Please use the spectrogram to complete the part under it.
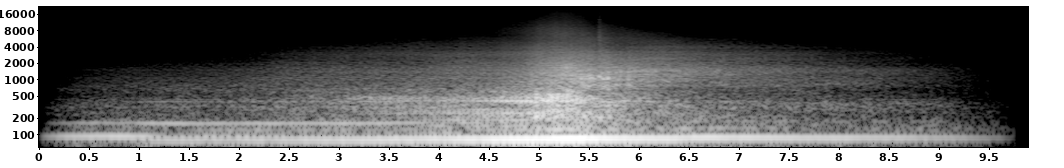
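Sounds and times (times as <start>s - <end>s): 
four by four jeep driving: 0.0s - 9.7s.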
